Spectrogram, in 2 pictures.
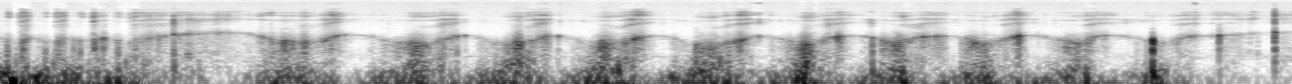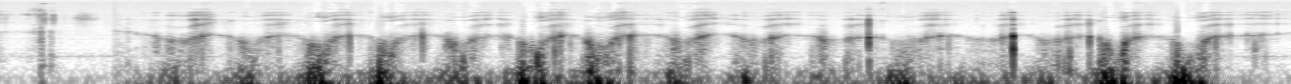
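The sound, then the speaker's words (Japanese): Soft, rhythmic rubbing and squishing strokes of a massage of rain-chilled ears repeat at a steady pace, with a short pause midway before the kneading resumes. No one speaks. “生徒に雨で冷えた耳をコリコリってマッサージされる気分は、驚いたようなその吐息もこの雨の音にかき消されちゃいますね。”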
